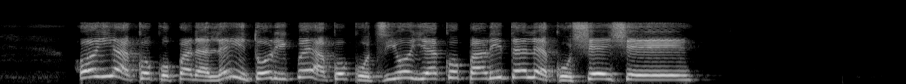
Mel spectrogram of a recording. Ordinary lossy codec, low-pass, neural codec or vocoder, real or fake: none; 7.2 kHz; codec, 16 kHz in and 24 kHz out, 1 kbps, XY-Tokenizer; fake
